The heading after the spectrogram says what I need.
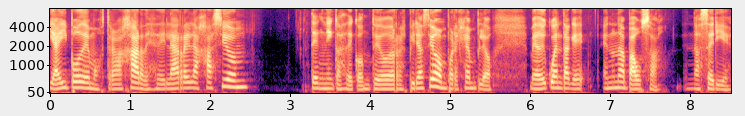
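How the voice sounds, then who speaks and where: The voice shows ordinary pitch variation. The recording is very clean, with a silent background. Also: woman, fairly low pitch for a woman. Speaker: sports psychologist. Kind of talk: interview. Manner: fast.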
